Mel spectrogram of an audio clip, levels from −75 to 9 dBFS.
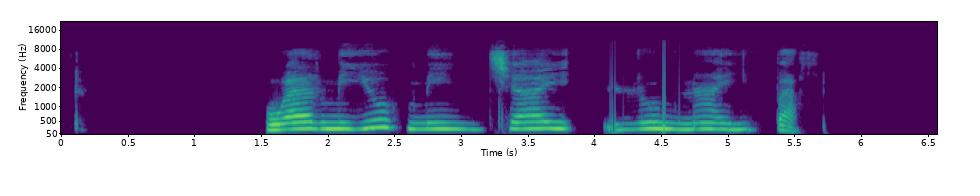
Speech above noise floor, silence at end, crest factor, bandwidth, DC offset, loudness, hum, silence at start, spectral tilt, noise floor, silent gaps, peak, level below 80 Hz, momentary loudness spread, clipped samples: over 76 dB; 1.05 s; 16 dB; 8.4 kHz; under 0.1%; -15 LUFS; none; 1.55 s; -6 dB/octave; under -90 dBFS; 3.88-4.07 s, 5.29-5.36 s; 0 dBFS; -58 dBFS; 13 LU; under 0.1%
